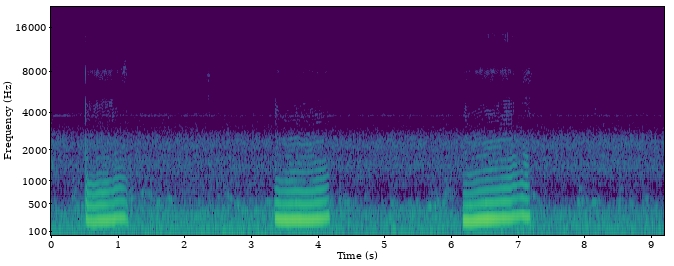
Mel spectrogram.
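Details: Sleeping tabby cat snoring indoors: three tonal, slightly rising humming snores, each about half a second to a second long, spaced roughly three seconds apart with quiet breathing gaps between.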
